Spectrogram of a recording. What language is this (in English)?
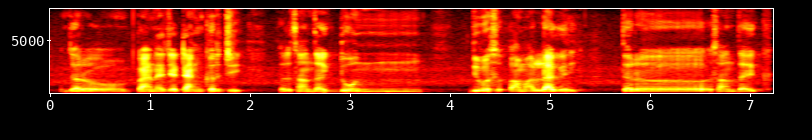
Marathi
